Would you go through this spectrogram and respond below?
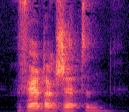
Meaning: to continue, to resume
- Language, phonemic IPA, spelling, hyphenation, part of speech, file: Dutch, /ˈvɛr.dərˌzɛ.tə(n)/, verderzetten, ver‧der‧zet‧ten, verb, Nl-verderzetten.ogg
